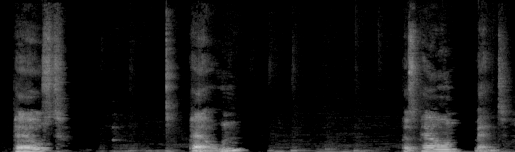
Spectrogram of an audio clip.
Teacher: So, the stress is on pone.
